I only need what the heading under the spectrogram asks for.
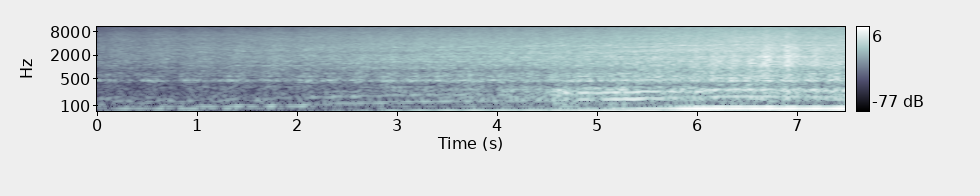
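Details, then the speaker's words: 2002 Renault Master 2.2 dCi, no engine light or codes, black smoke; starts and idles fine but under full throttle revs climb slowly and flatly, labour and won't pass 2,500 rpm. Loss of power suspected to be from a faulty EGR valve. "really struggles to revving it won't go past two and a half now that could be a safety thing"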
